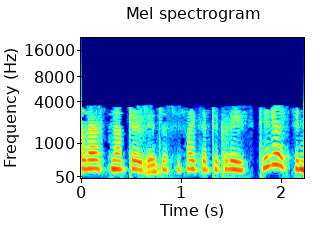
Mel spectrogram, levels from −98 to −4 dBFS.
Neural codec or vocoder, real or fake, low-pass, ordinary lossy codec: codec, 16 kHz, 0.5 kbps, FreqCodec, larger model; fake; 3.6 kHz; MP3, 16 kbps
